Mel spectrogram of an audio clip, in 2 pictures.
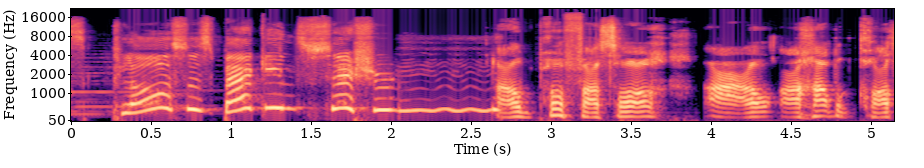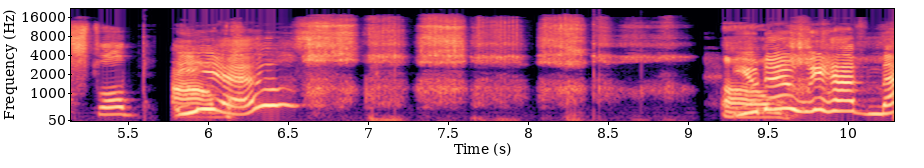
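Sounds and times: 
speech: 0:00.3 - 0:07.1, 0:09.2 - 0:10.2
heavy rasping breaths: 0:03.5 - 0:04.0, 0:06.4 - 0:10.0.

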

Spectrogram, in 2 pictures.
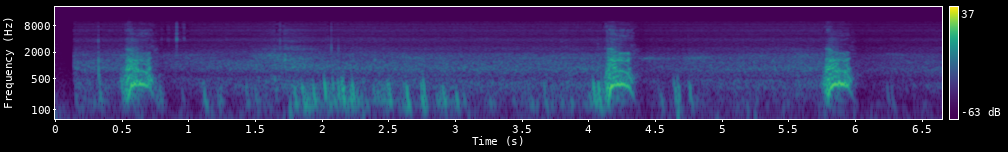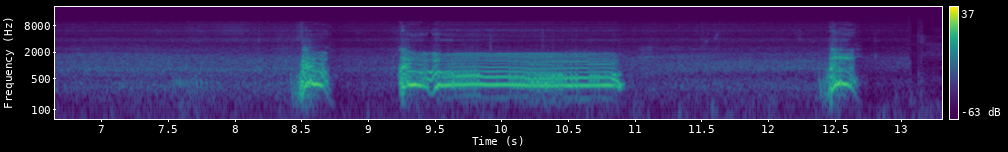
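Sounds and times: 
Basset Hound barking and baying: 0:00.4 - 0:00.9, 0:03.5 - 0:06.1, 0:08.4 - 0:11.2, 0:12.3 - 0:12.8.

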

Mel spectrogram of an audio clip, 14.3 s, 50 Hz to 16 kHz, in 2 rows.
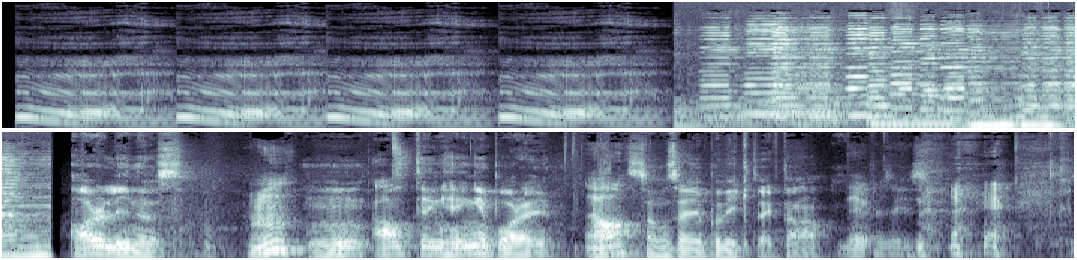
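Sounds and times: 
person yawning: 0:00.1 - 0:04.5
loud busy music: 0:04.5 - 0:07.5
speech: 0:07.6 - 0:14.2
laughter: 0:13.2 - 0:14.0.

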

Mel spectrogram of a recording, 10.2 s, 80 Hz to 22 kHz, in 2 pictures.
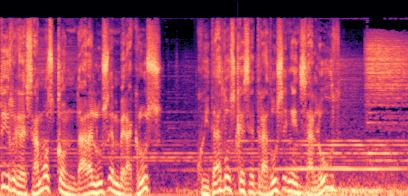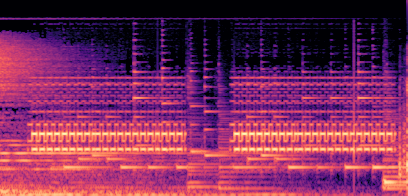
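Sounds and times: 
speech: 0:00.0 - 0:04.9
telephone ringing with electronic trill: 0:05.4 - 0:10.2.

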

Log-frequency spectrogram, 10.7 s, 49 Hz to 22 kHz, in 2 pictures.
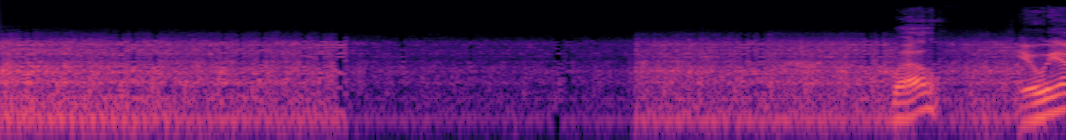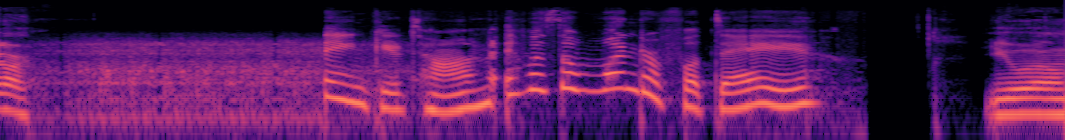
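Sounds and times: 
car engine idling after driving up to a boarding house: 0:00.0 - 0:07.6
speech: 0:04.4 - 0:05.6, 0:07.0 - 0:09.5, 0:10.3 - 0:10.6.

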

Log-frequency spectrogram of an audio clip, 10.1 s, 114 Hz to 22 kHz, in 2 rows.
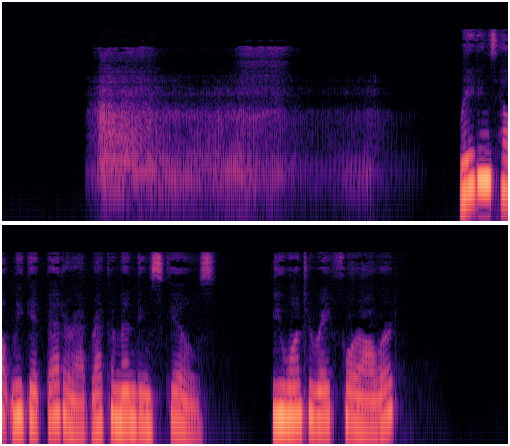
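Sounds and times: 
fart sound effect from an Amazon Echo Dot smart speaker: 0:00.9 - 0:03.8
speech: 0:04.6 - 0:09.1.

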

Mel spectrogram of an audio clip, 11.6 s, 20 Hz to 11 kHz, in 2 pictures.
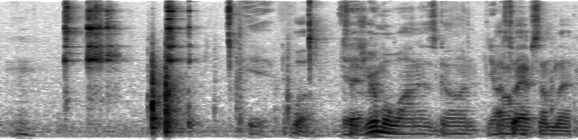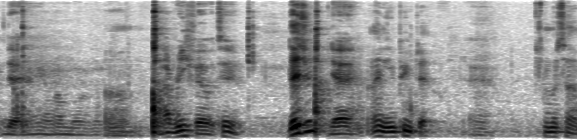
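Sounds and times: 
glasses clinking in a toast: 0:00.7 - 0:02.0, 0:07.3 - 0:07.6
speech: 0:02.5 - 0:10.2, 0:11.2 - 0:11.5.

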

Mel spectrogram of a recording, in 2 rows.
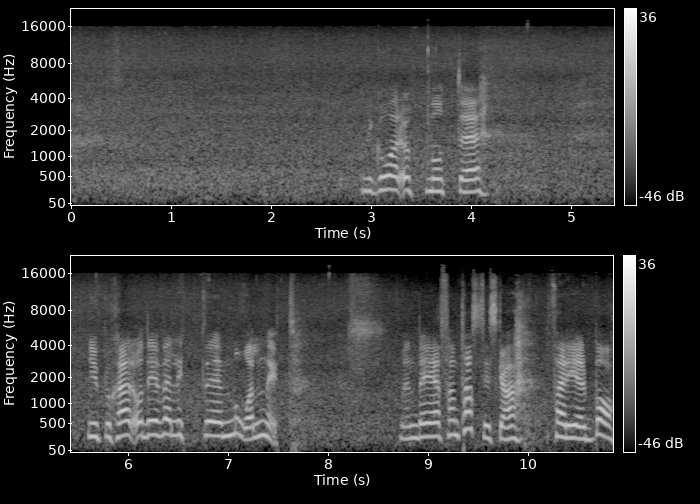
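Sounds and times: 
waterfall roaring: 0:00.0 - 0:10.8
speech: 0:02.9 - 0:04.3, 0:05.6 - 0:07.8, 0:08.7 - 0:10.8.

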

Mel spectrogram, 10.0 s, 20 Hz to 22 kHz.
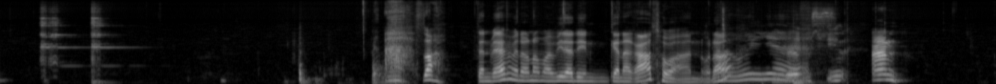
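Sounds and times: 
glasses clinking in a toast: 0:00.4 - 0:01.4
speech: 0:04.2 - 0:09.1.

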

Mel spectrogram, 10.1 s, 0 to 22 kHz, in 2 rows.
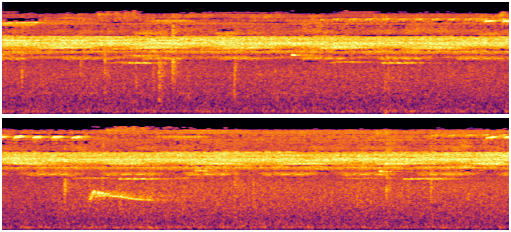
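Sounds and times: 
insects piercing multi-layered buzzing chorus in Amazon rainforest at night: 0:00.0 - 0:10.1.

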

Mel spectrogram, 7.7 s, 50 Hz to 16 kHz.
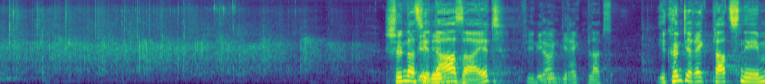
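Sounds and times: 
audience applause: 0:00.0 - 0:03.8
speech: 0:03.9 - 0:07.6.

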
